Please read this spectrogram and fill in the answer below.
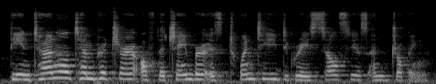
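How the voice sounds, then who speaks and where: An actress playing a reserved research scientist in an audio drama, speaking in a formal, measured, deadpan way as if dictating a log. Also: female voice, on the high side, natural voice. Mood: curt, unamused. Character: reserved, clinical female research scientist, drily unamused.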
